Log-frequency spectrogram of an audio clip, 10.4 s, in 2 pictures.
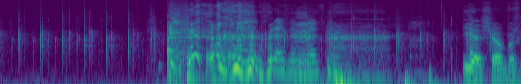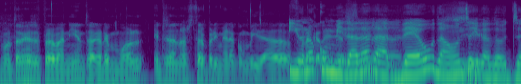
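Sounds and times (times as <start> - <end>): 
applause sound effect played in by a host: 0.0 - 1.8, 2.8 - 5.0
laughter: 1.6 - 3.8
speech: 1.7 - 3.6, 4.6 - 10.4.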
